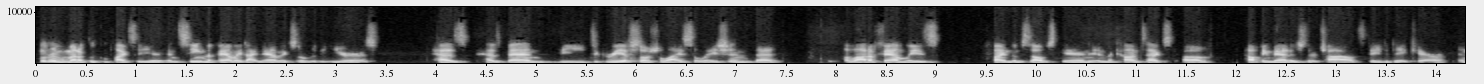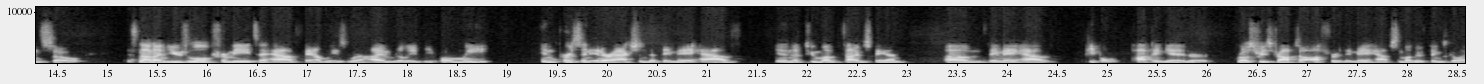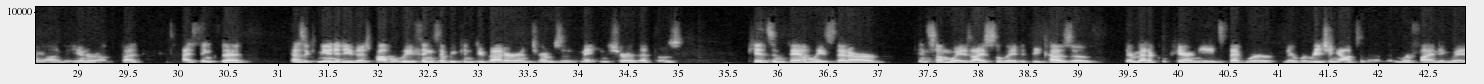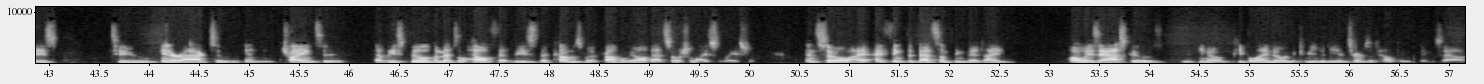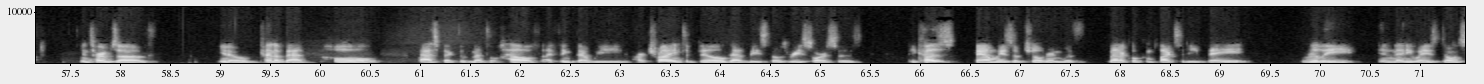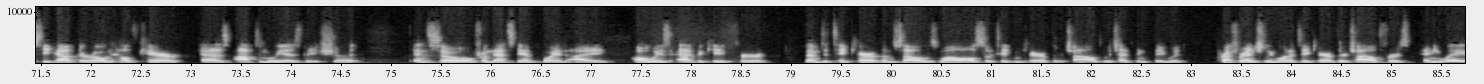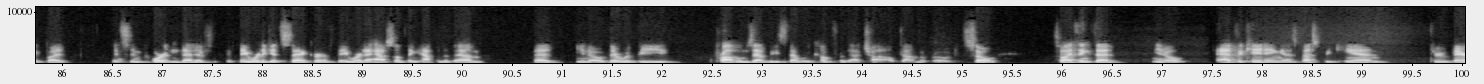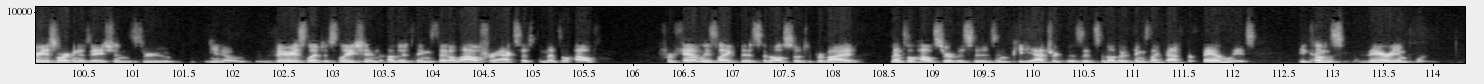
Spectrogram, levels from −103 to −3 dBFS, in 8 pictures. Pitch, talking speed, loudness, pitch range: 125 Hz, 195 wpm, -19 LUFS, 120-135 Hz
